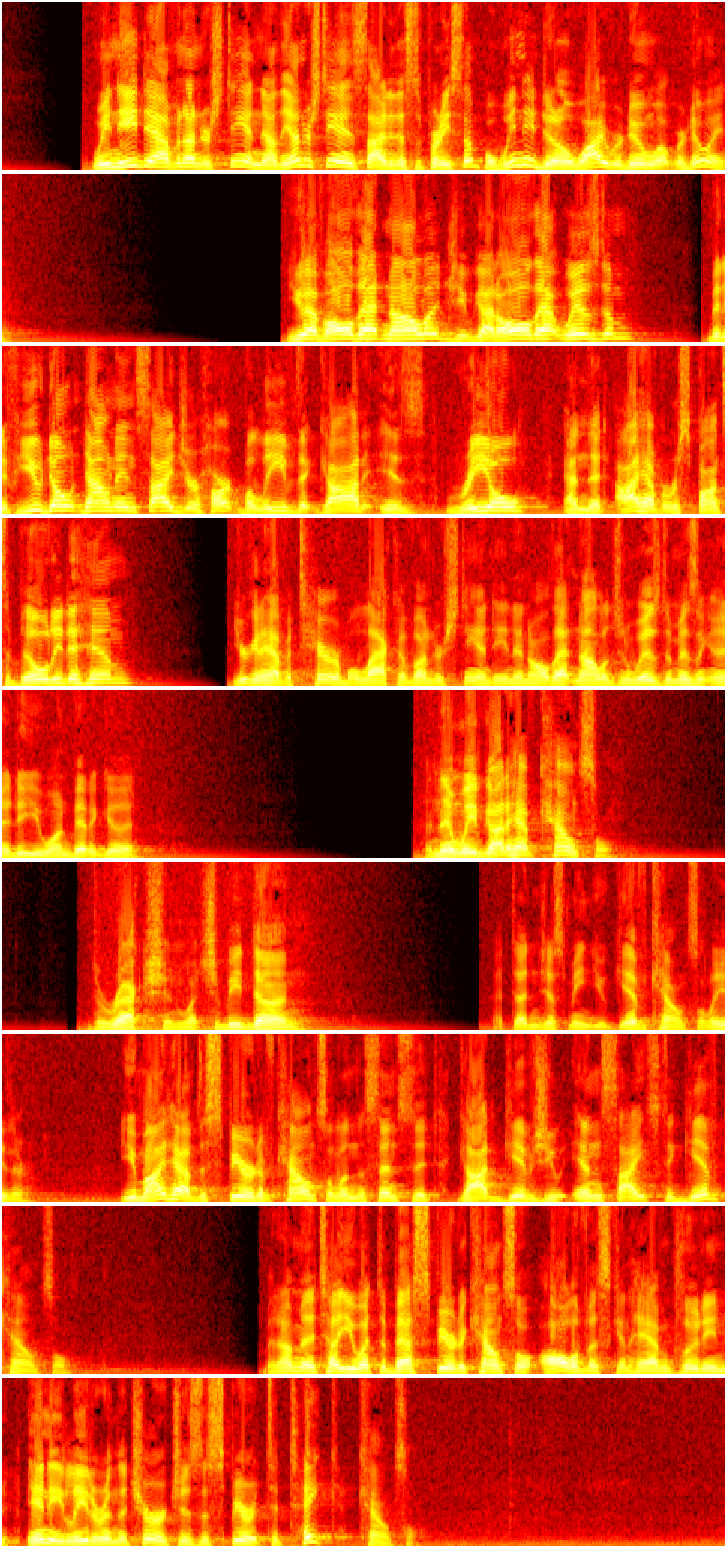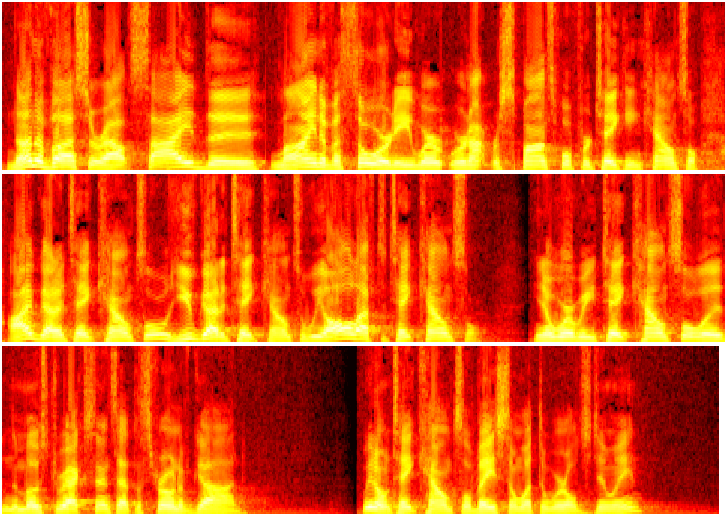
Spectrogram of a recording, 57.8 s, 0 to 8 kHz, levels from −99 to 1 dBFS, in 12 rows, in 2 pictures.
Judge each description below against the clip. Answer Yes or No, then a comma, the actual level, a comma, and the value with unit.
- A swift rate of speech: Yes, fast, 215 wpm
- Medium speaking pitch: Yes, medium, 145 Hz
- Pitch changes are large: Yes, wide, 7.4 semitones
